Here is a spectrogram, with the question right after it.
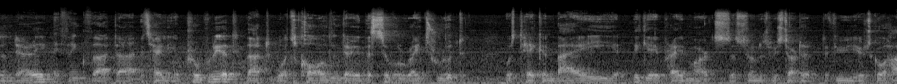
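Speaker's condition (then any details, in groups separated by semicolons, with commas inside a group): No condition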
